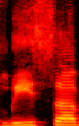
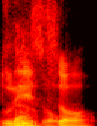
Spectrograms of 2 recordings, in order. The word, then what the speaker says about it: Liesel: Hi, It's like Lisa, but with an L at the end. So Yeah. like Liesel. Okay, Liesel. Rhymes with diesel.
